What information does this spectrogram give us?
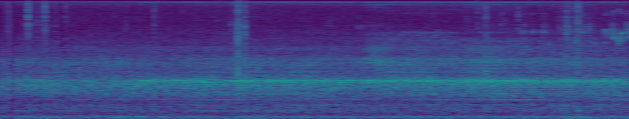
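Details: Outdoors, a continuous vehicle rumble with a faint steady tone and a few clicks is heard, but no animal sounds.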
